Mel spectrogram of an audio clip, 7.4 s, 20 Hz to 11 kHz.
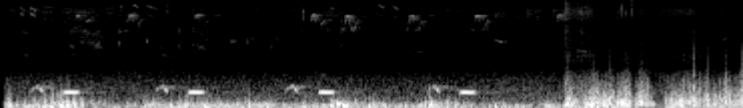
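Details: Common cuckoo in May 2017 at the north-eastern city border of Berlin: four clear two-note cu-coo calls, the second note lower, repeated about every 1.3 seconds over low rumbling background noise, ending in handling thumps.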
